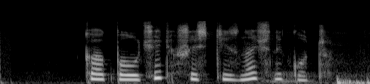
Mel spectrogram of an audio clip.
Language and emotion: Russian, neutral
